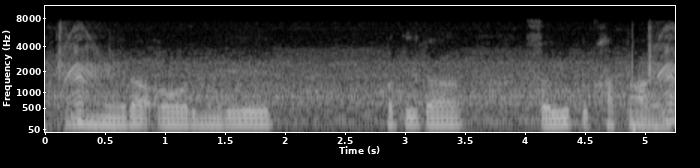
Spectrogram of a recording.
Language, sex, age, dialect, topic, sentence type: Hindi, male, 25-30, Marwari Dhudhari, banking, statement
